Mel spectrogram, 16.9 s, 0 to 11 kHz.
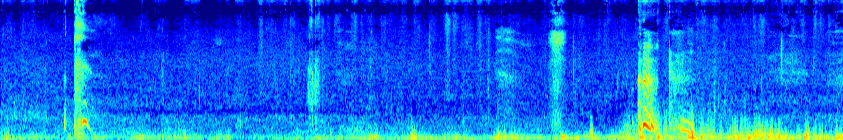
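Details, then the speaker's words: Person on a cold outdoor walk, around 36–37°F, who has been sneezing all day with itchy eyes and suspects the spring bloom, gives two loud sneezes with breathing and outdoor noise between them. "I have been sneezing so much today. I don't know what happened. My eyes all itchy."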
